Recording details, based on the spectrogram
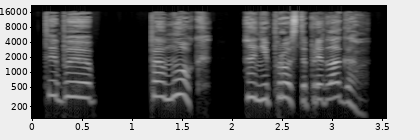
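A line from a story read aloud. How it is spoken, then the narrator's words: Uncertain. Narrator (Russian): произнесла неуверенно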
